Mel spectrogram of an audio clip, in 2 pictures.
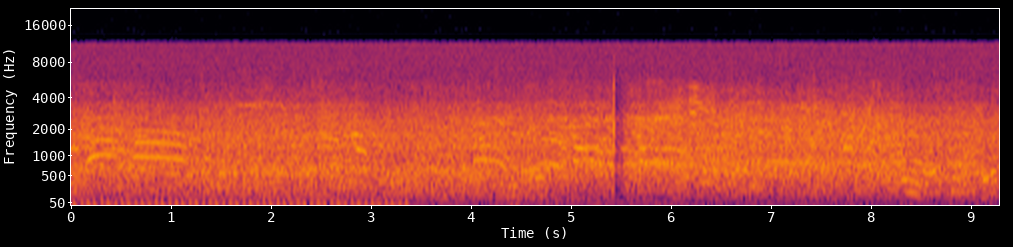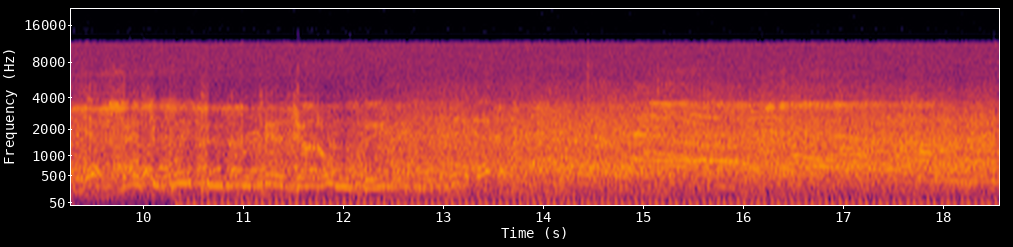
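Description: A large crowd roars and chatters in an open stadium.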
